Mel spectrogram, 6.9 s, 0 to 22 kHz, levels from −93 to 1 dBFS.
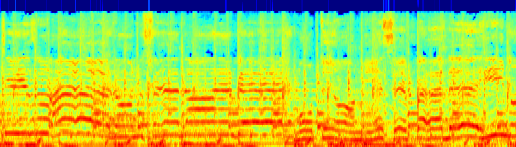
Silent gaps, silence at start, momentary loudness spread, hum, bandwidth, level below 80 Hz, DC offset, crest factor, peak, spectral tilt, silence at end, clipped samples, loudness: none; 0 s; 2 LU; none; 16 kHz; -18 dBFS; under 0.1%; 10 dB; 0 dBFS; -4 dB/octave; 0 s; under 0.1%; -9 LUFS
